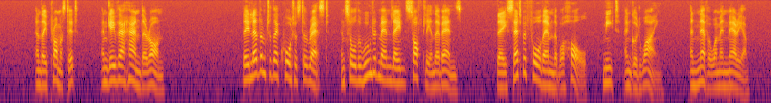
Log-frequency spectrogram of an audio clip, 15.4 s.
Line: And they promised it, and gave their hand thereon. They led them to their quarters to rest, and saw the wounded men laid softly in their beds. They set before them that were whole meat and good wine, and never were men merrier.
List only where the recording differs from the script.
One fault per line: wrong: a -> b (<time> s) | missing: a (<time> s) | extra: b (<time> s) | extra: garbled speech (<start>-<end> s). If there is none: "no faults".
no faults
